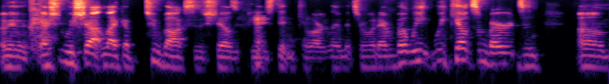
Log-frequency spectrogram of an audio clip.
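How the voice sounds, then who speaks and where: A man with a slight southern Louisiana accent and a medium pitch talks at a fairly quick pace with ordinary pitch variation. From US South, southwest Louisiana. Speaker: veterinarian and bird hunter. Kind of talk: casual podcast interview.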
